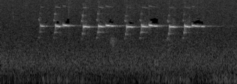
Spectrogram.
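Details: Great tit singing in autumn in Siberia: a quick series of about eight high, sharp, clear notes, evenly spaced roughly twice a second, over a soft background hiss.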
